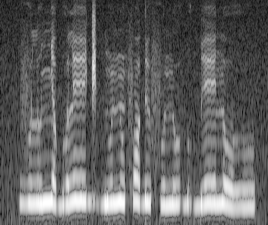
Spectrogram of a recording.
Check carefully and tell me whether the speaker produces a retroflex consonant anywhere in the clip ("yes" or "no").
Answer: no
